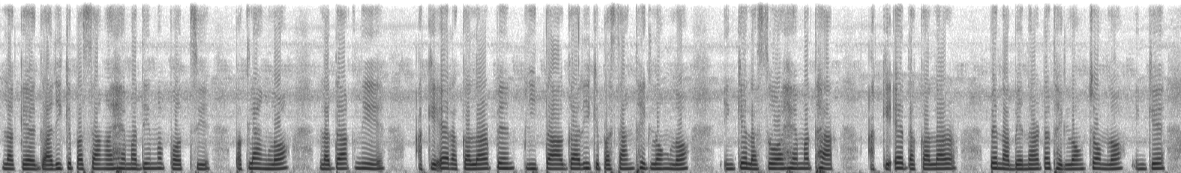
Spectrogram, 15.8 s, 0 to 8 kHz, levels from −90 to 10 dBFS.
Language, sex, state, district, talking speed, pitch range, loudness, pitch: Karbi, female, Assam, Karbi Anglong, 155 wpm, 210-230 Hz, -12 LUFS, 215 Hz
